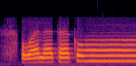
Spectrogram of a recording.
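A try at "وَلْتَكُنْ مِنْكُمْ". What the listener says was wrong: आपने ज़बर पढ़ा, वलतकुम, वलतकुम।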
